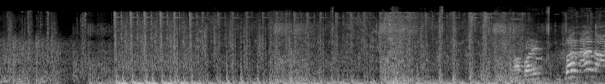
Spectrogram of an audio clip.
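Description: A video game gun fires in rapid bursts.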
